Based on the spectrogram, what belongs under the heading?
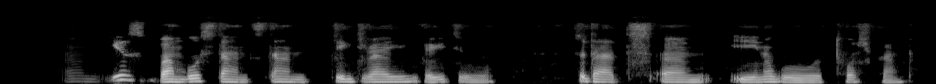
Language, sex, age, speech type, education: Nigerian Pidgin, male, 15-29, spontaneous, tertiary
